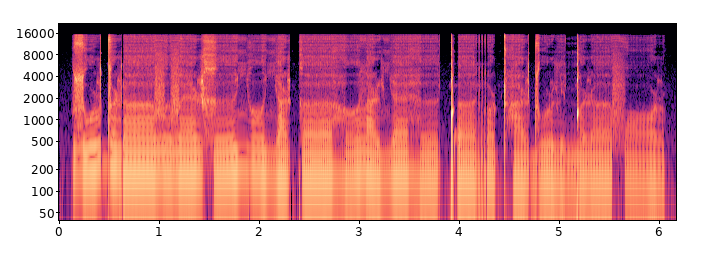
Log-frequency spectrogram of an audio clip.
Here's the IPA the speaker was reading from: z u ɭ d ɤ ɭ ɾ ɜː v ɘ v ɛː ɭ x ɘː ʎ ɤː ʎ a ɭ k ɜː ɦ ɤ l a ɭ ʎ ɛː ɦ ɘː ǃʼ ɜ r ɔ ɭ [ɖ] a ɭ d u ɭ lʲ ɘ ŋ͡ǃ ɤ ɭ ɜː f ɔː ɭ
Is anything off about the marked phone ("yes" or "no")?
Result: yes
